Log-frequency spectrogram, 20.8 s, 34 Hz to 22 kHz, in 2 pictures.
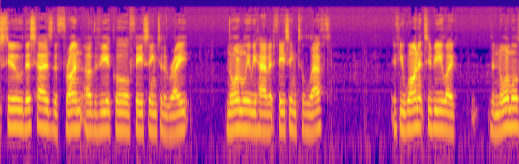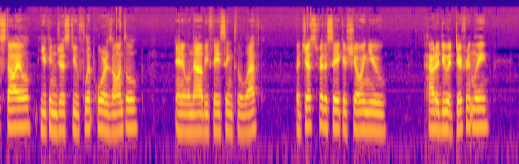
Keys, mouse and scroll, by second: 11.1-12.9 drag, 14.9-20.7 drag.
